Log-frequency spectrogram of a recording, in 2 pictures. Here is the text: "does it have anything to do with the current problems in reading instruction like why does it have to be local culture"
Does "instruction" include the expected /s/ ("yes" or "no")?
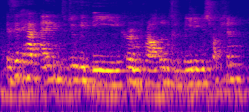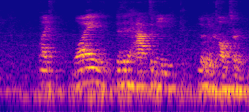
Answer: yes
